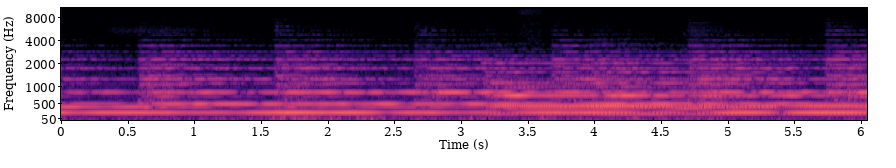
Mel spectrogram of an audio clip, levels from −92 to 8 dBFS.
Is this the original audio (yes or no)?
yes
